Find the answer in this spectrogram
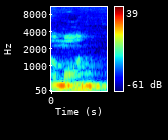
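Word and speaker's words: אמן: But in Hebrew it can also be pronounced amon.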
